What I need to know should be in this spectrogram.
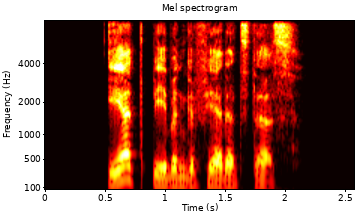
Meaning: strong/mixed nominative/accusative neuter singular superlative degree of erdbebengefährdet
- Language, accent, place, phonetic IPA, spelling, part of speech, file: German, Germany, Berlin, [ˈeːɐ̯tbeːbn̩ɡəˌfɛːɐ̯dət͡stəs], erdbebengefährdetstes, adjective, De-erdbebengefährdetstes.ogg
